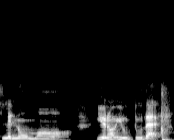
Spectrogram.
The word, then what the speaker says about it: Lenormand: for the uninitiated uh if you want to say it like the french would say it's le no more you know you do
